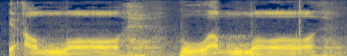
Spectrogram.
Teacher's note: sebelum lafaz jalalah itu fathah atau apa? Dhammah, maka dia dibaca tebal. Jika sebelum lafaz Allah itu kasrah, maka dia dibaca tipis.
